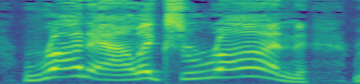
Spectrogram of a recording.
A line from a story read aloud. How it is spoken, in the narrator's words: Kate shouts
